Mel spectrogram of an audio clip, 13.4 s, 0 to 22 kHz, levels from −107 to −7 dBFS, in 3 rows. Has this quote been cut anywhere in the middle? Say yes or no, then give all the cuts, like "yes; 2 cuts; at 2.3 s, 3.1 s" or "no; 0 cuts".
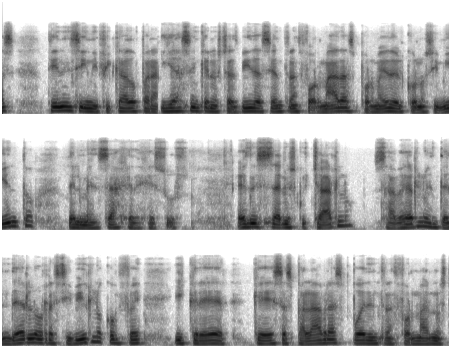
yes; 1 cut; at 1.5 s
